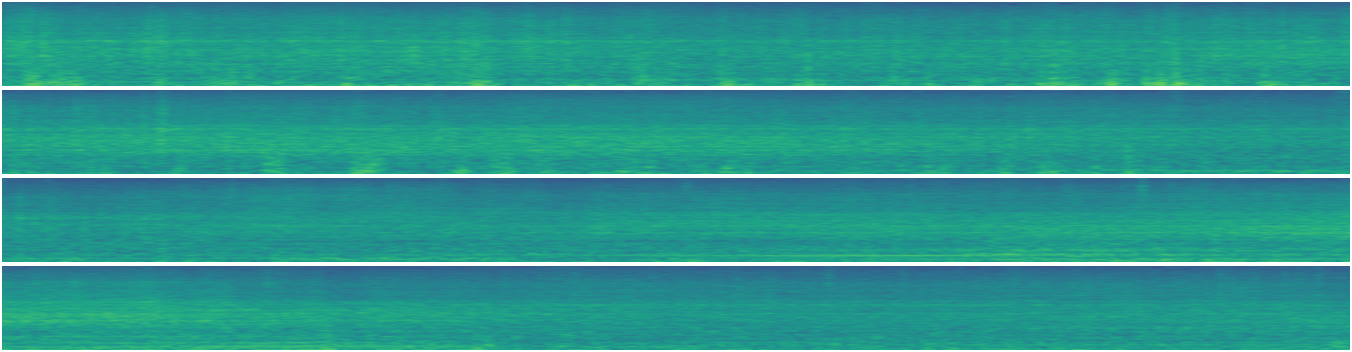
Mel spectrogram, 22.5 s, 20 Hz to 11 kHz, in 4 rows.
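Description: Audi RS 4's engine running hard at track speed, heard inside the cabin together with tyre and road noise. Sharp knocks and jolts over the first few seconds, then a steadier engine note.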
